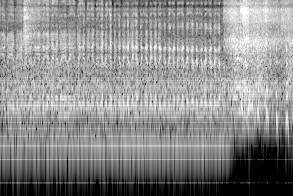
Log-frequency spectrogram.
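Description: Car engine and road noise heard inside a moving car's cabin, a steady low hum that cuts off suddenly about three and a half seconds in.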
